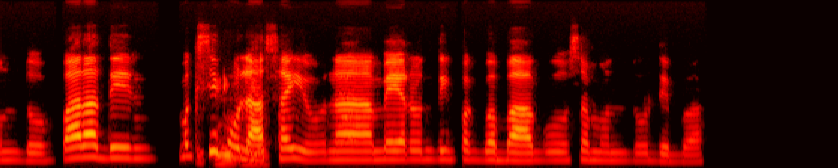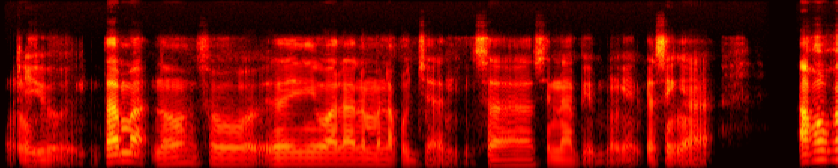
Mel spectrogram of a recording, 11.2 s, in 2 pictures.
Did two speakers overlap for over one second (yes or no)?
no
